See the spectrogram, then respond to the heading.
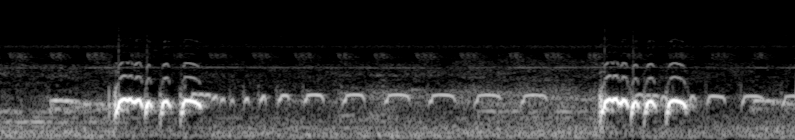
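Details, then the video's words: Zebra dove, local perkutut, singing as a lure for other doves: a loud three-note coo burst, a trailing series of soft repeated coos, then another loud burst, with hiss throughout. "perkutut lokal gacor suara besar pancingan sekali putar pasti langsung nyaut"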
